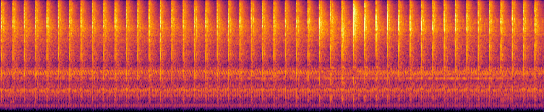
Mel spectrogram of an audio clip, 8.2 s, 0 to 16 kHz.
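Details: Shockwave therapy for anterior hip pain, suspected hip capsule/adductor magnus dysfunction, applied around the hip capsule under tension, with the patient reporting it tolerable but sore: rapid regular clicking pulses, about 118 a minute, from the device firing.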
